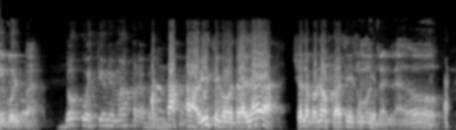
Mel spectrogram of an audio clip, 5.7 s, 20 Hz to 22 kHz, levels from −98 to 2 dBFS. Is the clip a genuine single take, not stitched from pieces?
yes; 0 cuts

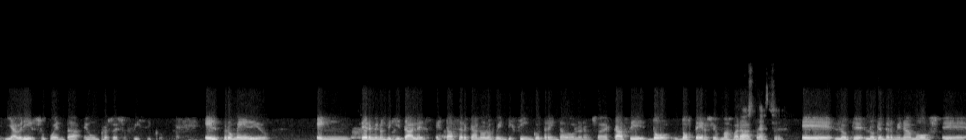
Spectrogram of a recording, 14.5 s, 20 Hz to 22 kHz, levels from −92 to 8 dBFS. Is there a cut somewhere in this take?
no; 0 cuts

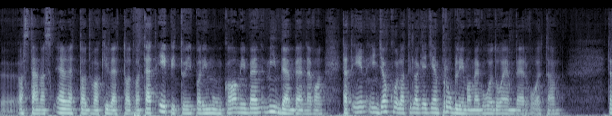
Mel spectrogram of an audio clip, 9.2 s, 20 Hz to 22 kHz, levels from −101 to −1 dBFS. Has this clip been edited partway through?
no; 0 cuts

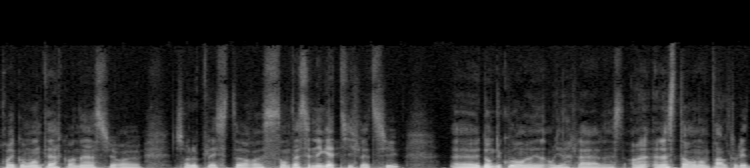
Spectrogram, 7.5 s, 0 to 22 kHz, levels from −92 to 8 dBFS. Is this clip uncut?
yes; 0 cuts

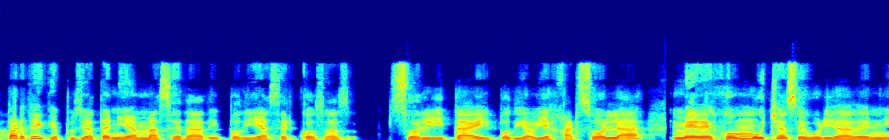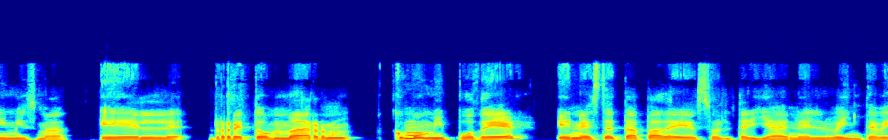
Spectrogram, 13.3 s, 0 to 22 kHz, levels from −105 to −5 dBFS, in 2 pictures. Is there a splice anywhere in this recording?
no; 0 cuts

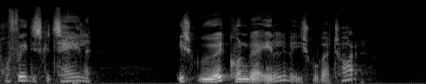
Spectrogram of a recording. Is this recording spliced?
no; 0 cuts

